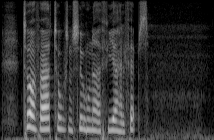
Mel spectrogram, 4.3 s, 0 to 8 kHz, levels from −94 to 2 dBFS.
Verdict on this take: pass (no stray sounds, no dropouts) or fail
pass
